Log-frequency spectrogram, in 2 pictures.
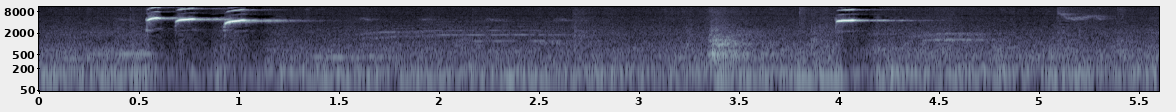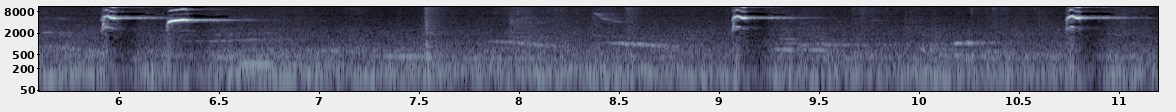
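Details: Cream-vented bulbul masteran recording, loud and clear: a rapid triple of sharp high notes, then scattered single and paired chirps spaced a couple of seconds apart, with faint softer sounds between.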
